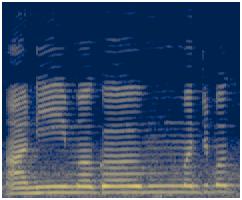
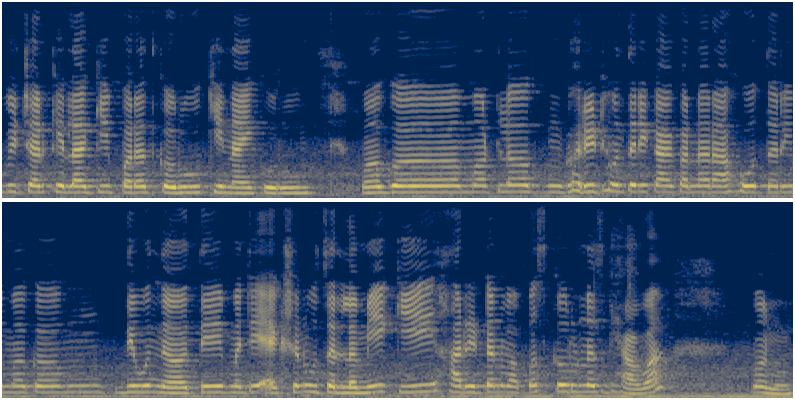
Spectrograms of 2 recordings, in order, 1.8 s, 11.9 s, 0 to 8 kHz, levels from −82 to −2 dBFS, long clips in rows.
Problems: background sounds at intervals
